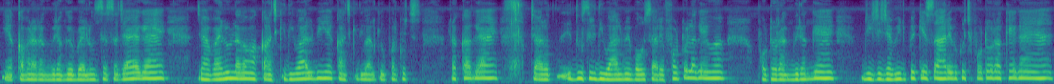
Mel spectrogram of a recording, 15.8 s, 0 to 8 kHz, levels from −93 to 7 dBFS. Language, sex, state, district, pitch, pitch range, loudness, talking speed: Hindi, female, Haryana, Jhajjar, 200 Hz, 180-220 Hz, -15 LUFS, 195 wpm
